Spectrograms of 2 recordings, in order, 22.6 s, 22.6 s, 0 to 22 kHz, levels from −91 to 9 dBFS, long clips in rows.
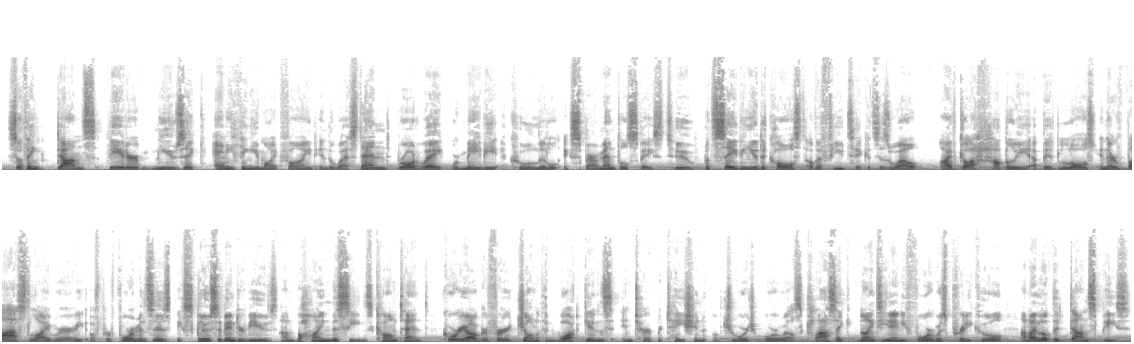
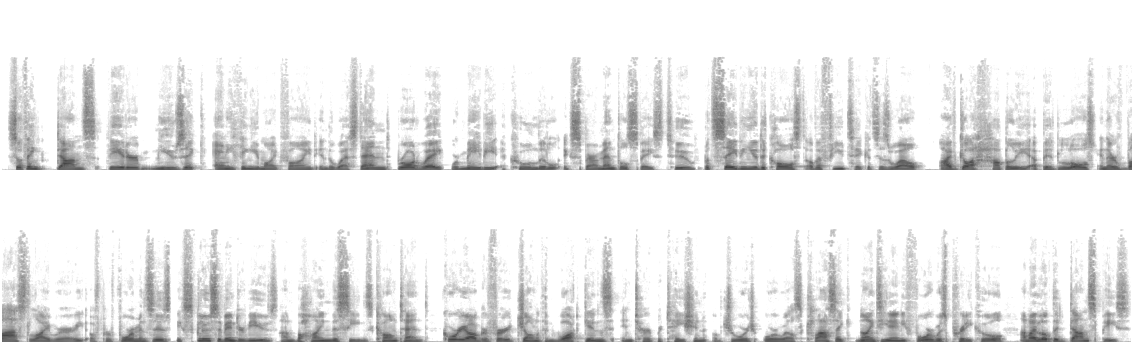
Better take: second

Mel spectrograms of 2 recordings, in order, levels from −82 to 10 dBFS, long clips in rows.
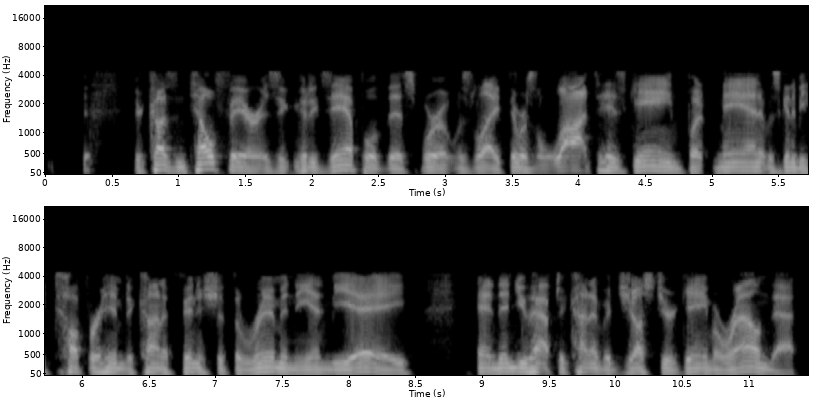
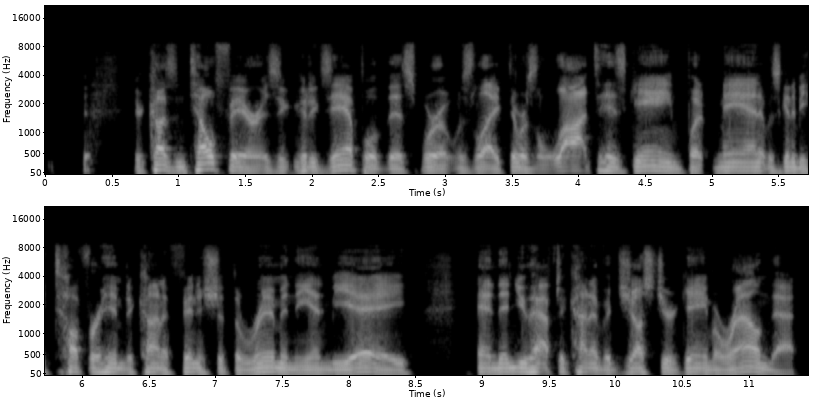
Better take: second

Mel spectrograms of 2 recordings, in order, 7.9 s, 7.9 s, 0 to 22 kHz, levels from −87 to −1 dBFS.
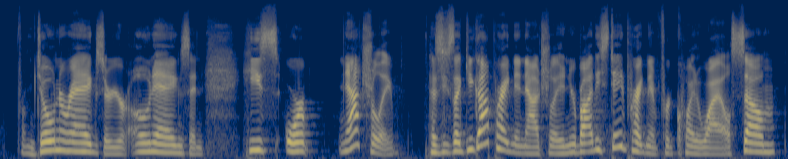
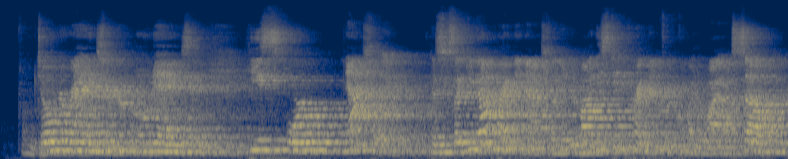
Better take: first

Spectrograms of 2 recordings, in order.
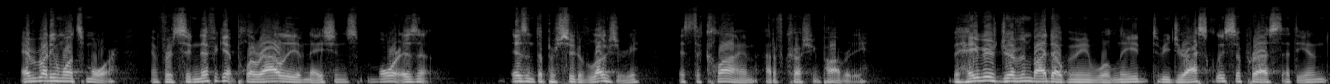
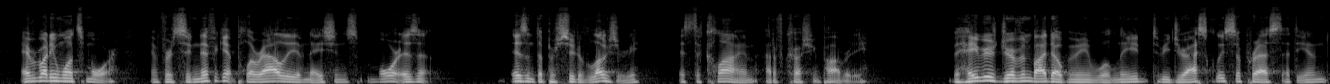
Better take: second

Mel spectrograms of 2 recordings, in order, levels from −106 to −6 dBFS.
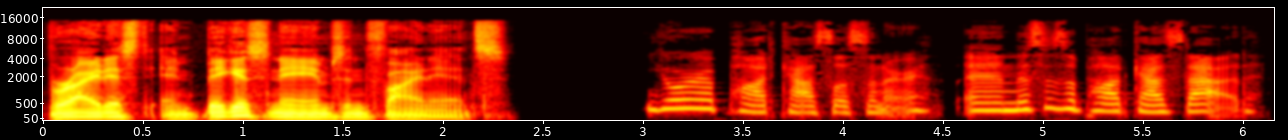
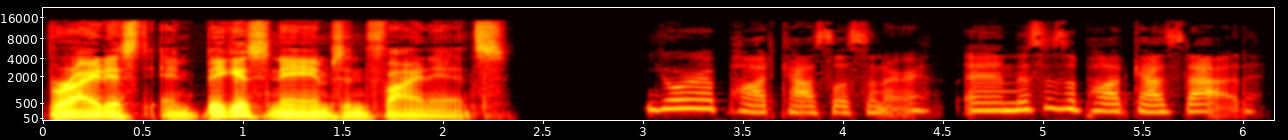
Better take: neither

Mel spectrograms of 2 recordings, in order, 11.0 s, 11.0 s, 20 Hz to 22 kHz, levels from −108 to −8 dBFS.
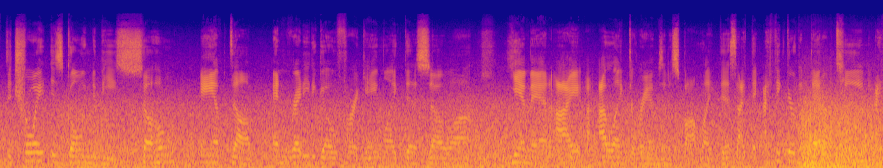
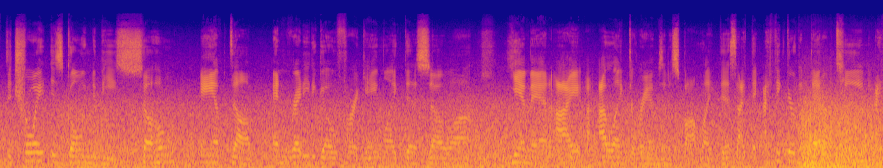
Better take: neither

